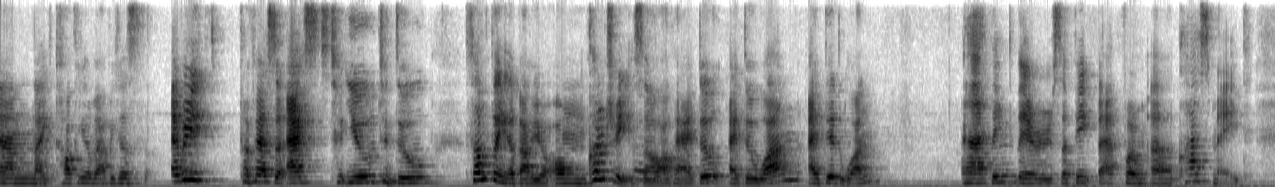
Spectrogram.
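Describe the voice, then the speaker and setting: Someone with a Chinese accent speaks at a moderate pace with lively intonation, amid noticeable background noise and audible room echo. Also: woman, fairly high pitch for a woman. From Taiwan. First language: Mandarin Chinese. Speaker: international student podcast co-host. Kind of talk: casual chat. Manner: halting.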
